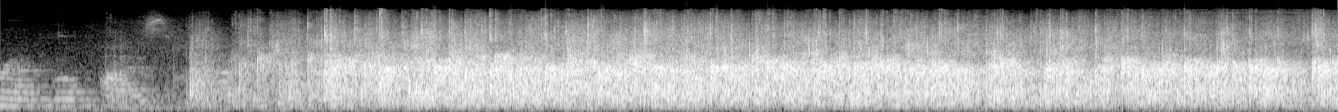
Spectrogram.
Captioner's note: applause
